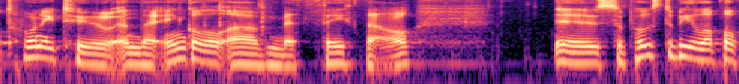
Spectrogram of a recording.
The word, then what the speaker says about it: Mitheithel: of myth let's see i have heard the it is pronounced as methathol so angle of methathol rather so that is something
